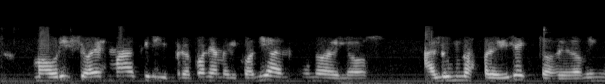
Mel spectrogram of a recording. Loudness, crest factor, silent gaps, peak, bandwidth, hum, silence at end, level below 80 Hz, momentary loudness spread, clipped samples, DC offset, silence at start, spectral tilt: -22 LUFS; 16 dB; none; -6 dBFS; 6.2 kHz; none; 0 s; -58 dBFS; 7 LU; under 0.1%; under 0.1%; 0.05 s; -5.5 dB/octave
